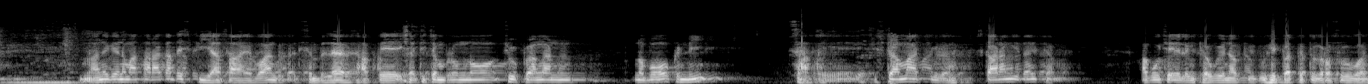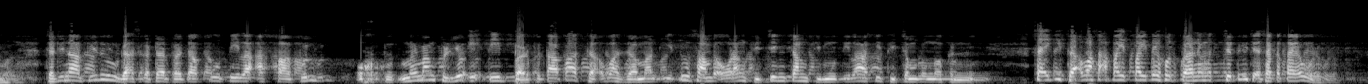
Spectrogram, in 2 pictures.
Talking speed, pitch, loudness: 130 wpm, 170 Hz, -15 LUFS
